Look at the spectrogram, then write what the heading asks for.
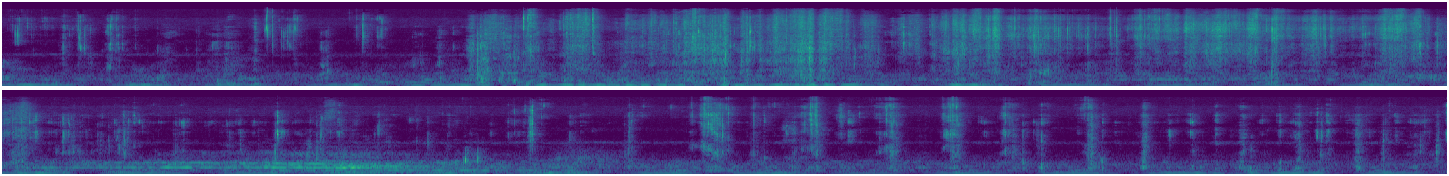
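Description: Close-miked chewing of a mouthful of creamy mac and cheese: wet, sticky mouth sounds and irregular soft clicks, busiest in the middle.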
